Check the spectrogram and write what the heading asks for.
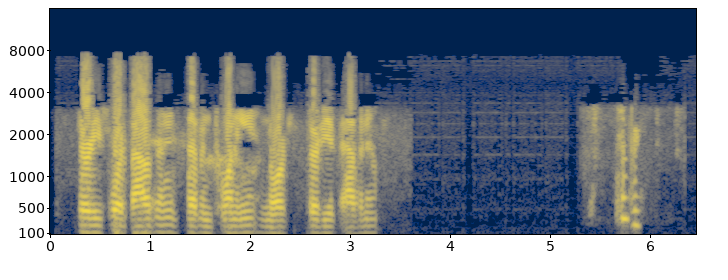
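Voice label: Police Department, scanner audio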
